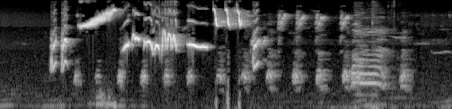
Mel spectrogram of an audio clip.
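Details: Brown-chested jungle flycatcher calling a rival with a loud run of rising whistles and buzzy slurred notes, then a rapid trill, fading into soft repeated chirps.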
